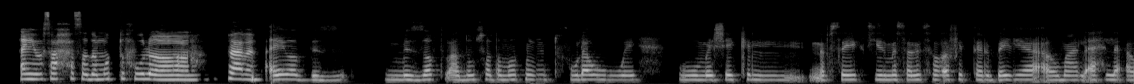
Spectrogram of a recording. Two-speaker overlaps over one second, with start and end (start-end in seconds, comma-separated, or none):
none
